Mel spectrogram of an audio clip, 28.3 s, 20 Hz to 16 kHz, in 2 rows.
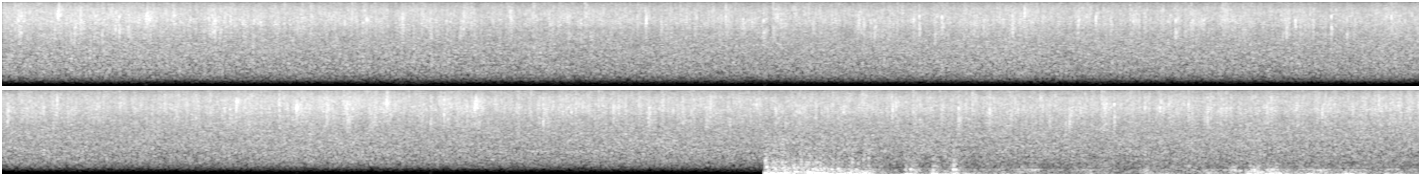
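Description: Steady rain falling, an even hiss. About 22 seconds in, thunder breaks suddenly and loudly, then keeps rolling and swelling until the end.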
